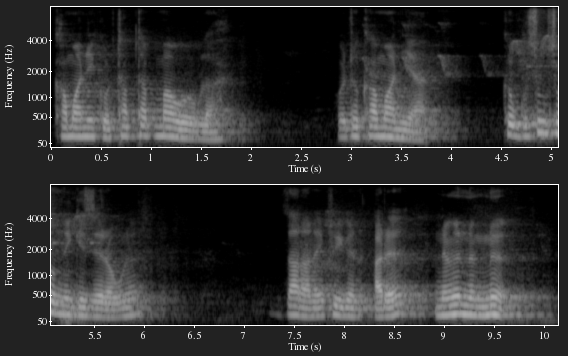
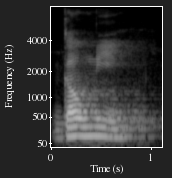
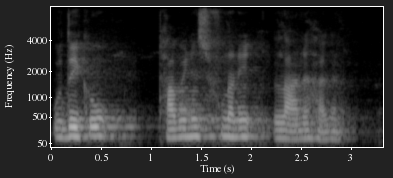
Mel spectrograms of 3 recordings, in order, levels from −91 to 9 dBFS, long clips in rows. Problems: constant background noise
